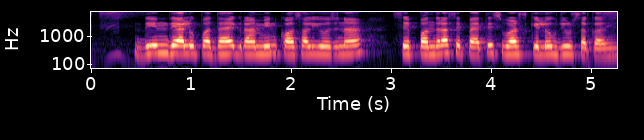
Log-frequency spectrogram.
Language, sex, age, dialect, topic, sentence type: Magahi, male, 31-35, Western, banking, statement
